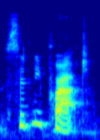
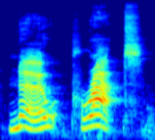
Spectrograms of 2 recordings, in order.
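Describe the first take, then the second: First: Said in the usual way. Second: Very loud correcting shout; loud correction. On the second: A narrator's reading. Grandma shouting the name at the director, very loud. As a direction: bellow the name at him.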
